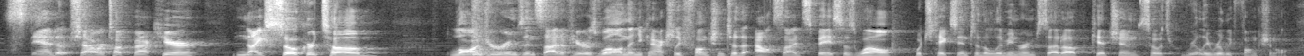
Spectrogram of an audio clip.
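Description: A man in his thirties leads a real estate tour, his voice medium in pitch. He talks in an upbeat sales patter, firing off features in short bursts as he walks through the house on camera. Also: steady tone, moderate pace, faint music behind. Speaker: real estate agent giving a home tour. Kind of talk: enthusiastic walkthrough tour. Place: inside and around a single-story house.

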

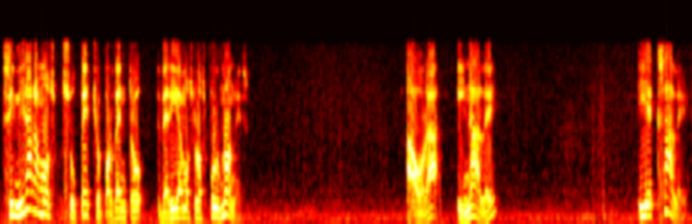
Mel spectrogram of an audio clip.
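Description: A man's voice: mid-range voice, sing-song, takes it slowly, pauses often. A man narrating a 1940s educational film in an instructive way, speaking directly to the listener. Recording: dull, band-limited 1940s film soundtrack.

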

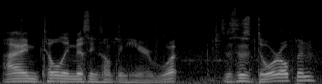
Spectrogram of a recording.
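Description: A man comments casually on a video game as he plays. His medium-pitched voice moves up and down a lot as he mutters questions to himself, over faint game sound. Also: animated, fairly quick, a little hiss or hum. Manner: muttering self-questions, mildly sweary. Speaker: gaming YouTuber. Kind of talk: live let's play commentary, casual.

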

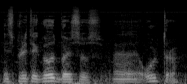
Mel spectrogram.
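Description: A man's voice: medium pitch, brisk, creaky, mellow, a little hiss or hum. A man casting a strategy game match in casual commentary, joking and often restarting his words. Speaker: esports commentator.

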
